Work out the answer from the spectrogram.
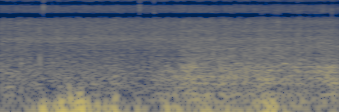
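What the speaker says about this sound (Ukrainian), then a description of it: "А шумить дощик." Steady rain falls in a dense, continuous patter, with a low rumble underneath and no voices.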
